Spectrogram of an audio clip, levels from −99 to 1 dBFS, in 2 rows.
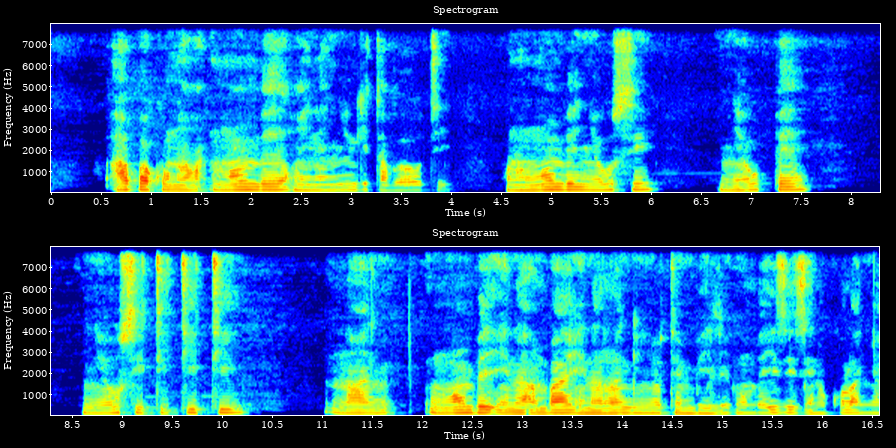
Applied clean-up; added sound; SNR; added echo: none; none; none; none.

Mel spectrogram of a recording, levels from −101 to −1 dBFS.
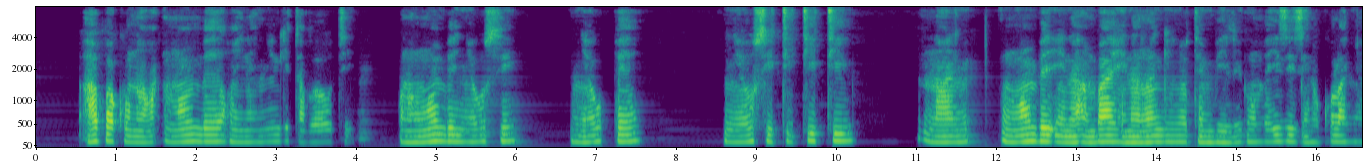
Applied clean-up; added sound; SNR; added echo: neural mask model DeepFilterNet 3.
